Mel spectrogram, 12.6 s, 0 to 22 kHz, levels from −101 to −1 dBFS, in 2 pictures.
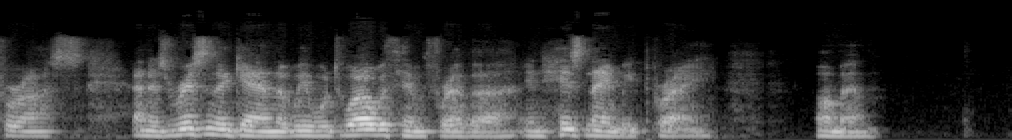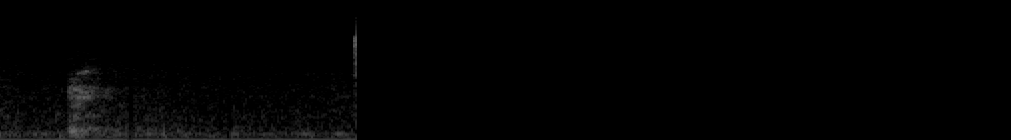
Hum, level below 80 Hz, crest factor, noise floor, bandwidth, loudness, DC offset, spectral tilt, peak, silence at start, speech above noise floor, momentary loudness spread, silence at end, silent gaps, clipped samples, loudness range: none; -72 dBFS; 22 dB; -83 dBFS; 7.6 kHz; -27 LUFS; under 0.1%; -7.5 dB/octave; -8 dBFS; 0 s; 56 dB; 16 LU; 7.15 s; none; under 0.1%; 14 LU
